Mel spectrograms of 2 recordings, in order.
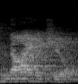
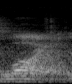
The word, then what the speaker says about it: Lyle: Uh he first asked if my name was Nigel. That's a new one. Or even Niles and it's like no it's Lyall.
